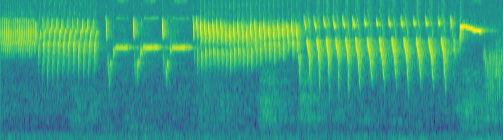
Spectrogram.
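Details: Male Belgian canary singing for his female, mixing buzzy rolls, spaced clipped notes and a long fast trill, then a run of downward-sweeping whistled notes and a final high slurred whistle.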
